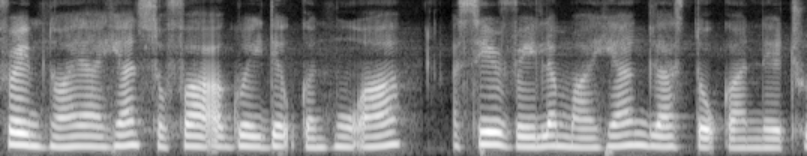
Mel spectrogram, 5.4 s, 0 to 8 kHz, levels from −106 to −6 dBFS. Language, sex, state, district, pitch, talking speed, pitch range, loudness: Mizo, female, Mizoram, Aizawl, 195 Hz, 200 wpm, 185-210 Hz, -17 LUFS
